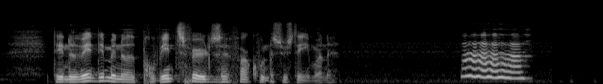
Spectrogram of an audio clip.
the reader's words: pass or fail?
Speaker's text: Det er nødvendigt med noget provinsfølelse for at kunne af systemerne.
pass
